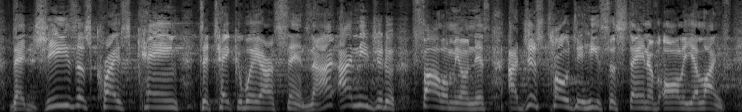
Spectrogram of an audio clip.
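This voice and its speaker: Amid noticeable background noise, a high-pitched man with an animated tone speaks at a moderate pace and ordinary pitch variation. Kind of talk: sermon. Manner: animated, call-and-response preaching with rhetorical questions.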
